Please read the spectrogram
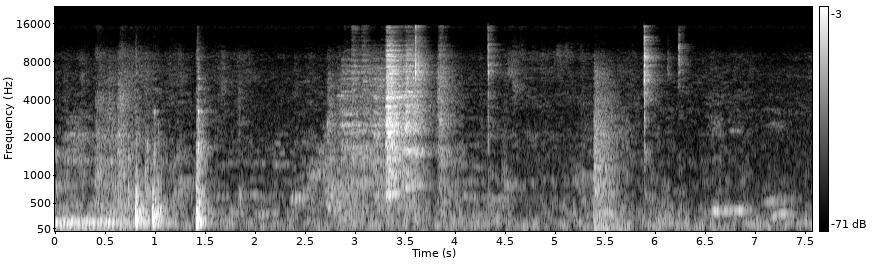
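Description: Metal parts of a car starter motor knocking, clicking and scraping as its housing is fitted back together by hand: a few sharp knocks in the first second and a half, a longer scrape about three seconds in, and two more clicks later.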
